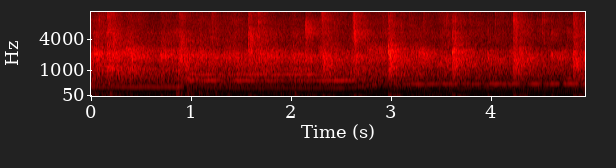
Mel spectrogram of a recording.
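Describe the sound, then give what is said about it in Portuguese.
An audience applauds God in praise, steadily, a dense wash of many hands clapping at an even loudness, with a few sustained organ or keyboard tones humming underneath. “Aplauda ele bem forte.”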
